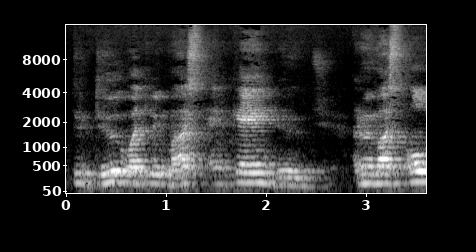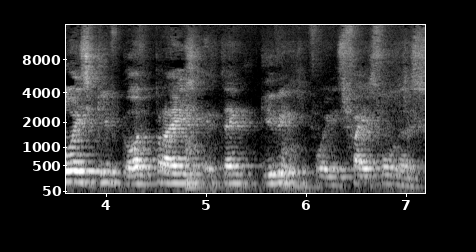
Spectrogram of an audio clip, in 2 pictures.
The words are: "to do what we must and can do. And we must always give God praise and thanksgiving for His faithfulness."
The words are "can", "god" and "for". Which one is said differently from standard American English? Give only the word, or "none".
none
